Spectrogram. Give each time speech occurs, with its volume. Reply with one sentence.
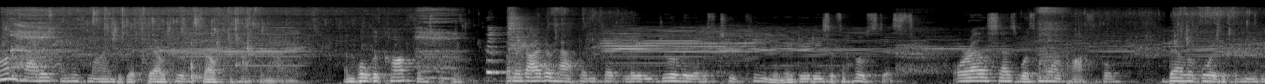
You can hear the speech from 0.0 to 12.6 s, at a steady volume.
